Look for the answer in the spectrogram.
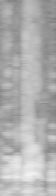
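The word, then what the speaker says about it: Beng: Instagram, Bent Washburn, B-E-N-G. B-E-N-G, you don't pronounce the G. That's how I get my street name, Silent G. And so, Bent Washburn on Instagram or Facebook.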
